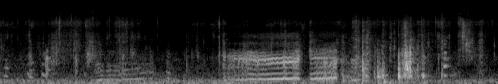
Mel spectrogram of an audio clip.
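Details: Backyard hens and roosters feeding on Thanksgiving snacks; drawn-out, wavering harmonic calls rise around the middle, then sharp, broken clucks with scattered clicks and background rumble.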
